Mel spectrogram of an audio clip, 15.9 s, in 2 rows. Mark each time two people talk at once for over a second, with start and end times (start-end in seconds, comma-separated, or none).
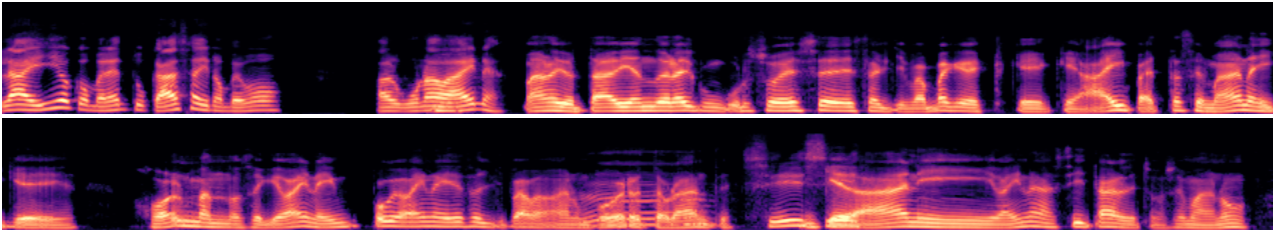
11.5-13.4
